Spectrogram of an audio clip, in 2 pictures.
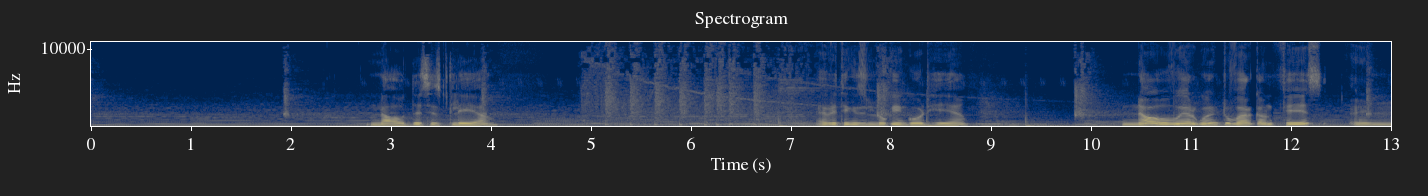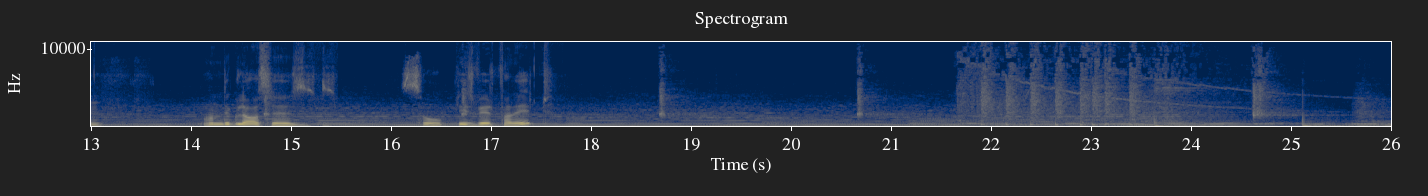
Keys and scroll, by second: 4.6 space, 10.8 space, 12.5 space, 13.0 space, 13.5 space, 17.6 space.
